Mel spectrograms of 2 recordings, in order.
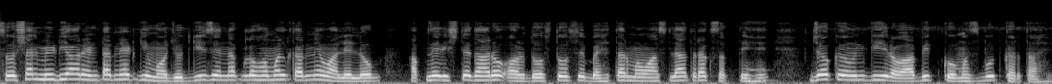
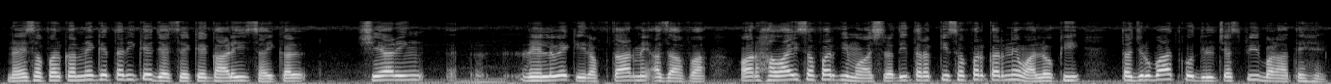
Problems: none marked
